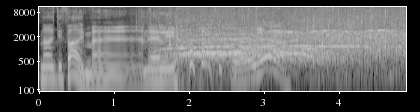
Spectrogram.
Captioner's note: applause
